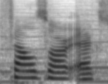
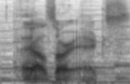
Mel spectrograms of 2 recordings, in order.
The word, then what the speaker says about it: Falzar X: Now, is it Falzar X or Falzar 10? X. Yeah. Okay. Said it right the first time.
